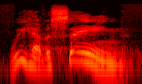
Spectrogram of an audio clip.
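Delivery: normal talking voice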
